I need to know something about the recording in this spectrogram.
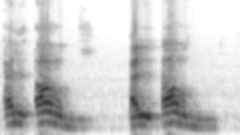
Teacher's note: أنا لما أجي أنطق الضاد، لما أقول الأرض، الأرض، معرفش الصوت واصل عندكم كده ولا لأ، الأرض، الضاد بتجري معايا، بتجري على حافة اللسان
